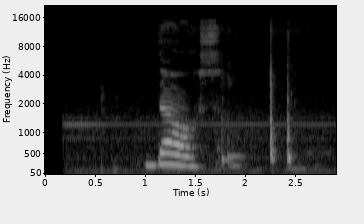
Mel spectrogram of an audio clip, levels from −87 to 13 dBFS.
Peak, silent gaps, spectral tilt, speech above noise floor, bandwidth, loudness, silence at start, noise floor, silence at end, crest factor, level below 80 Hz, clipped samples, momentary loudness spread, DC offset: -16 dBFS; none; -4.5 dB/octave; 27 dB; 16 kHz; -35 LUFS; 0.25 s; -60 dBFS; 0.3 s; 22 dB; -78 dBFS; under 0.1%; 18 LU; under 0.1%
